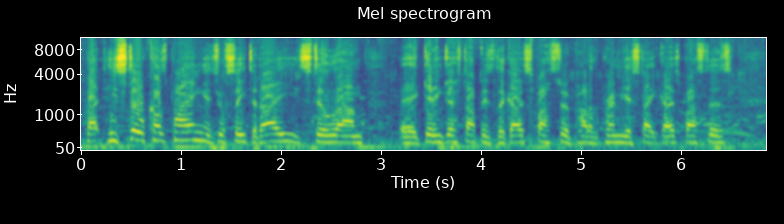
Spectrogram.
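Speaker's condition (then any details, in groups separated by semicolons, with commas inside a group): No condition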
